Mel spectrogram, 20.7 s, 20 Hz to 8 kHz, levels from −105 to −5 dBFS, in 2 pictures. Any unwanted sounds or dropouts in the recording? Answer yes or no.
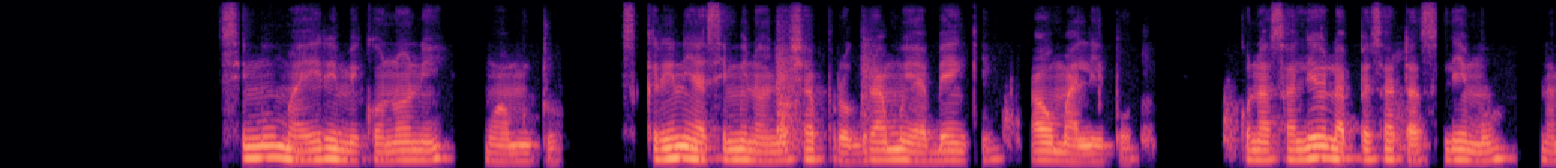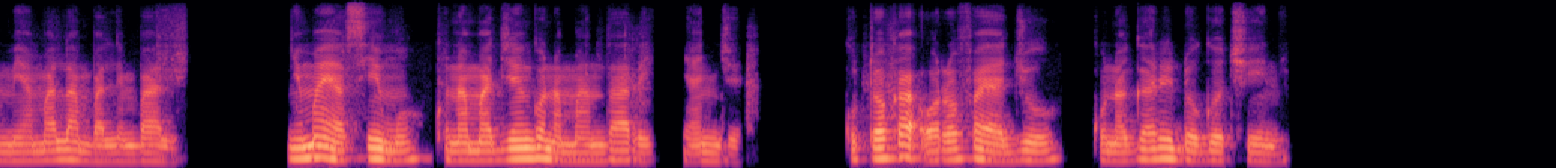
no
